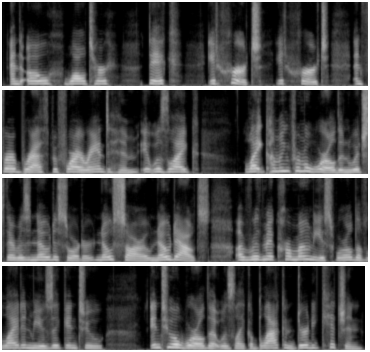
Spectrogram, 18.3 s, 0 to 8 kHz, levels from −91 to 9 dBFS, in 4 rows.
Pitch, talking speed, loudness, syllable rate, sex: 240 Hz, 160 wpm, -18 LUFS, 4.7 syllables/s, female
